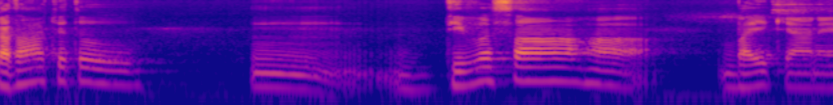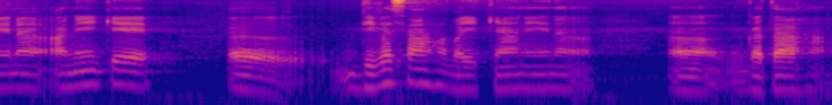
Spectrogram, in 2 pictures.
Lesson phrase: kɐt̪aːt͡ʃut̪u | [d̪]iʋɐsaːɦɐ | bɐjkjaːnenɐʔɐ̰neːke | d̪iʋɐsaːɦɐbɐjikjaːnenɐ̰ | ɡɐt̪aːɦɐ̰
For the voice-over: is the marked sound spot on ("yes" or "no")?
yes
